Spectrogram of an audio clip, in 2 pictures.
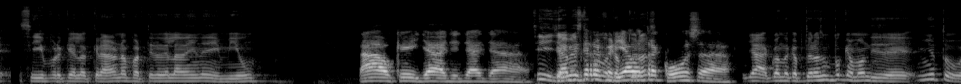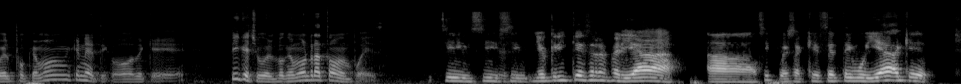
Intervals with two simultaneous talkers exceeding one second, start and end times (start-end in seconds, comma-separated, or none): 5.3-6.6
